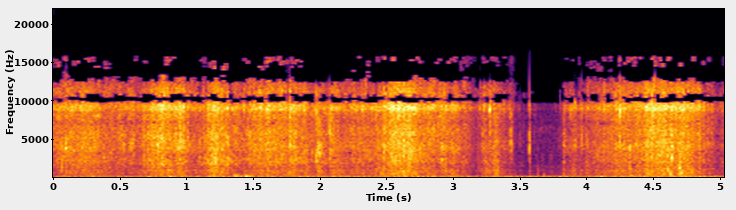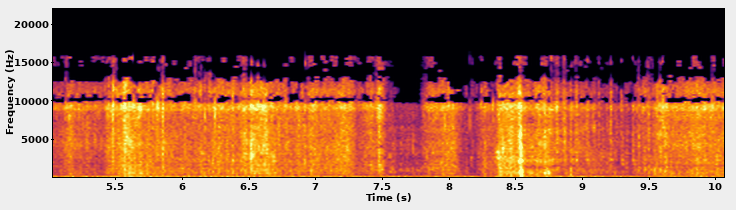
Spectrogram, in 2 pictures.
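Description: Dry leaf litter and twigs crunching and rustling in irregular bursts.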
